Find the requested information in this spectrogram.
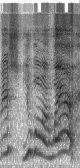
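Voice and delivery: incredulous friends. Retold or imitated. Friends hearing about the Connecticut trip, laughing disbelief. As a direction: drag it out in disbelief, cracking up. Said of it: "They was like".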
